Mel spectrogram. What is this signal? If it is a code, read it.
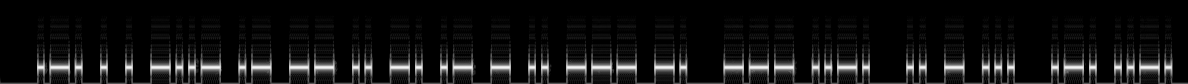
Morse code, heard as a keyed tone, about 19 wpm, 800 Hz. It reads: REEXAMINATION OF ITS RF
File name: ANGLAIS texte clair 3 vitesse 18 mots minute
